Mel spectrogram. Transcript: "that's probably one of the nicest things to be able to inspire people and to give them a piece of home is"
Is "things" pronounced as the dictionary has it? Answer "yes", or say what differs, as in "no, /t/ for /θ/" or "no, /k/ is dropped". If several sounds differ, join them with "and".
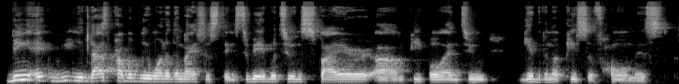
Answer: yes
